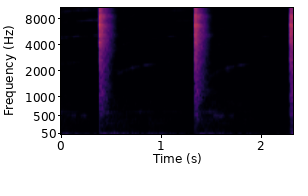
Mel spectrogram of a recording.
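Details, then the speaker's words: 12V battery electric fence energizer, after a new capacitor was soldered in and it was cleaned with alcohol: sharp snapping clicks about once a second, where before it was silent, with a good spark seen. Normal pulsing. "contrairement à avant où on n'entendait rien maintenant nous pouvons entendre Comment le bollero fait du bruit"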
